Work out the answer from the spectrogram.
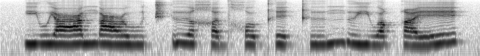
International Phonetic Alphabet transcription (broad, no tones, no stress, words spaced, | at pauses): jujʕɨŋəʕu t͡ʃʼɨ χədχukʰekʰɨ ŋɨju qe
